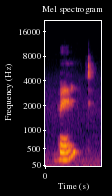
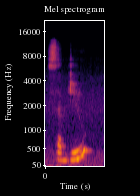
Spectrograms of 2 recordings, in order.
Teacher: When the sound bilabial b is articulated, the vocal box vibrates. That is, the vocal cords vibrate. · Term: bilabial voiced b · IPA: /b/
